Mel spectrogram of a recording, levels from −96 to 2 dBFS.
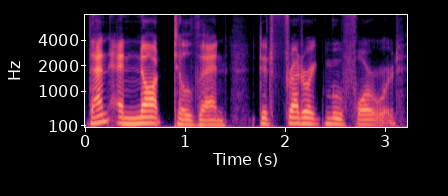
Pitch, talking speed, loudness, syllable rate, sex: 140 Hz, 165 wpm, -20 LUFS, 4.5 syllables/s, male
